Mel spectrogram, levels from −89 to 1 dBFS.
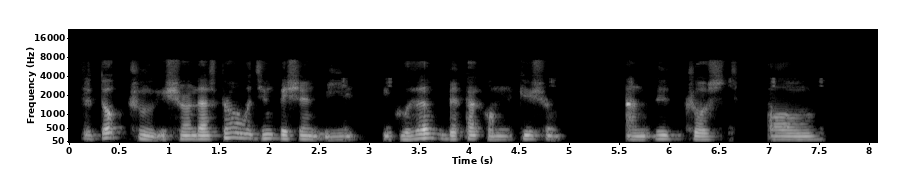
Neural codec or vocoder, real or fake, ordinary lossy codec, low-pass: codec, 24 kHz, 0.9 kbps, WavTokenizer, medium music audio release; fake; none; 7.2 kHz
